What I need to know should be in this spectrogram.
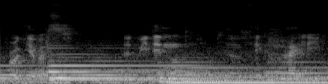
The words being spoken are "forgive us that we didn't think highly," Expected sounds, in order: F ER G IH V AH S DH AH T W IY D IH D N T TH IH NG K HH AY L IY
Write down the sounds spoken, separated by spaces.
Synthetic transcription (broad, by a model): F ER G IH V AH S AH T W IY D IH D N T T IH K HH AY L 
